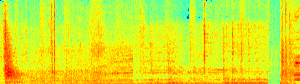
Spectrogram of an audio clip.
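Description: Forklift engine running steadily with a low rumble, which stops abruptly about five seconds in.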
